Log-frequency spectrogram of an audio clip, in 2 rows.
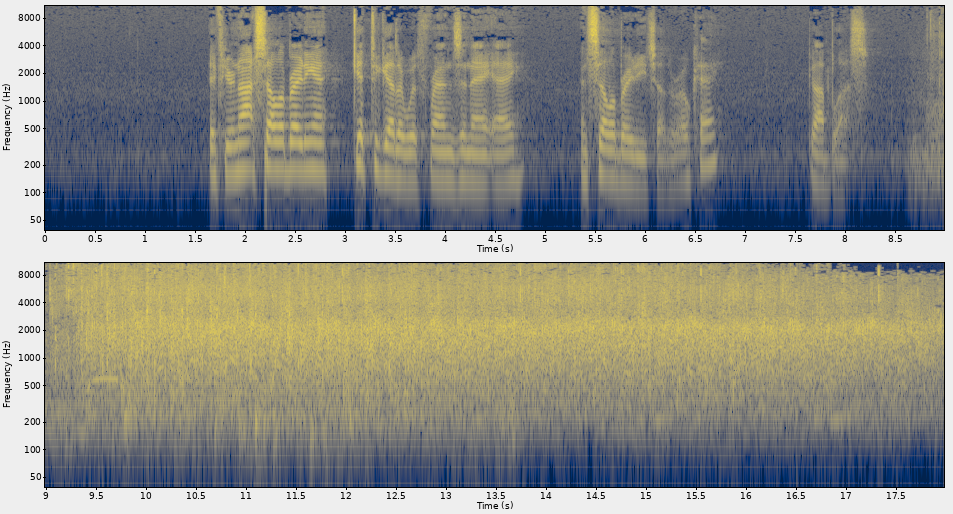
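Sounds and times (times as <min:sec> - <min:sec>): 
speech: 0:01.6 - 0:06.8, 0:07.6 - 0:09.2
meeting audience applause: 0:08.6 - 0:17.9.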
